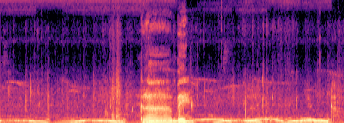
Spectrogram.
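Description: A returning racing pigeon, flown home from Urdaneta, Pangasinan, in rainy weather, coos in close, repeated rhythmic rolls throughout, briefly overlapped by a short spoken exclamation.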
